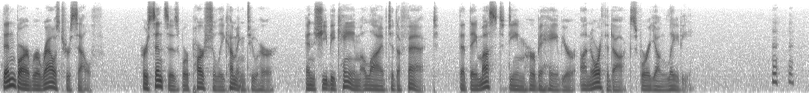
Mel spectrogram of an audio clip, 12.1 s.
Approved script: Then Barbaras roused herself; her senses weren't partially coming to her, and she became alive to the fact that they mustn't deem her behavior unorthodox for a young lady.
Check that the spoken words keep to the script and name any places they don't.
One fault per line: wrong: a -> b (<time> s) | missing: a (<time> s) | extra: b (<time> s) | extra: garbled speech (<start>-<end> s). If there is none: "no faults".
wrong: Barbaras -> Barbara (0.2 s)
wrong: weren't -> were (2.7 s)
wrong: mustn't -> must (7.1 s)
